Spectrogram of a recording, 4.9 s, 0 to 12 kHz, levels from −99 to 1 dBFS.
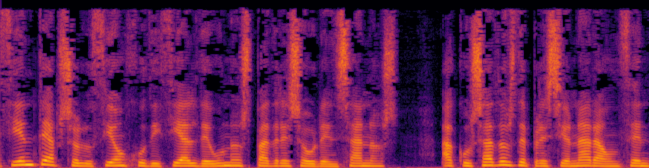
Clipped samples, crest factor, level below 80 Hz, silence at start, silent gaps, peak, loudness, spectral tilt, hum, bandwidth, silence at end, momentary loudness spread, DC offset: under 0.1%; 16 dB; -52 dBFS; 0 s; none; -6 dBFS; -22 LUFS; -4.5 dB/octave; none; 12 kHz; 0 s; 5 LU; under 0.1%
